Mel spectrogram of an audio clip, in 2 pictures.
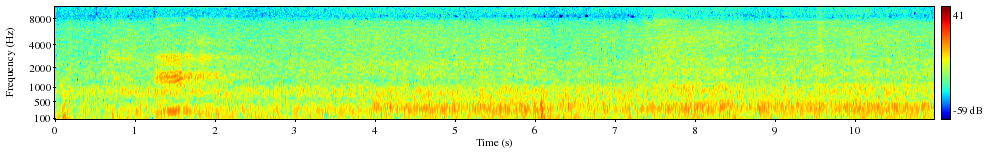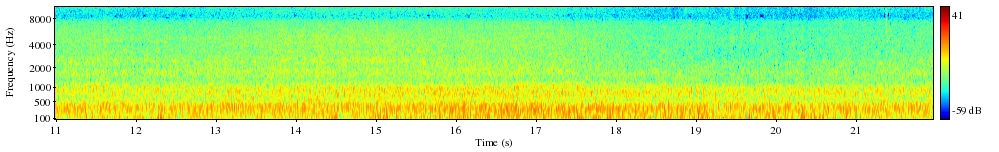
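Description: Ocean surf breaking and washing up the beach: a steady rushing of waves that grows louder about four seconds in.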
